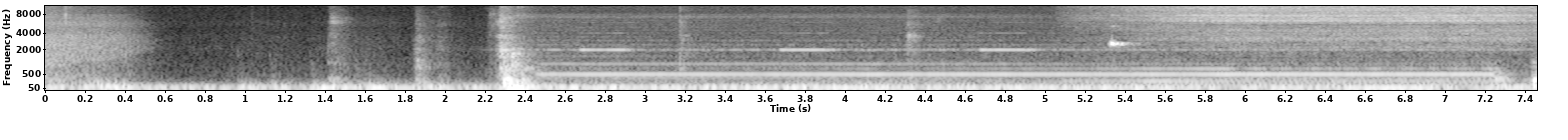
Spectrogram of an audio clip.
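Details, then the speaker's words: 2019 Citroen Berlingo 1.5 HDI with fault code P008B (high pressure in low-pressure fuel system), after contaminated fuel: lift pump buzzes on, then a sustained hiss from the rear tank as pressure builds because fuel isn't returning properly. "okay so you hear the first pump kicking and then you hear this hissing noise from the back"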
